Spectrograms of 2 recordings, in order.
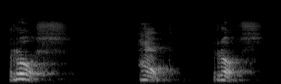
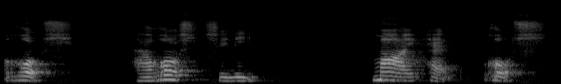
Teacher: in modern Hebrew, as I told you, the one that is spoken in Israel nowadays, they don't roll their tongues anymore. They pronounce the letter ra, which is an R.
